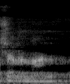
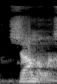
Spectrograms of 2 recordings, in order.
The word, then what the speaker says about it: Shyamalan: Night Shyamalan. – First of all, it's M. Night Shyamalan. – Shyamalan. – So if you're going to disparage somebody, please say the name right.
